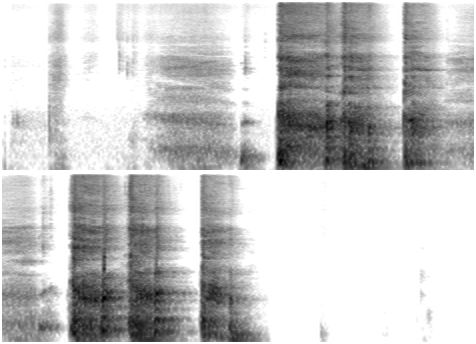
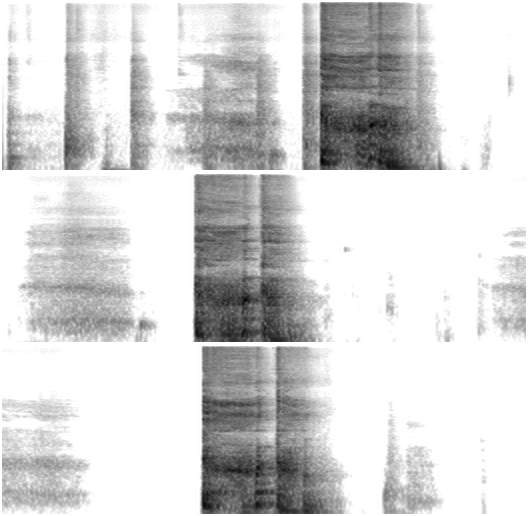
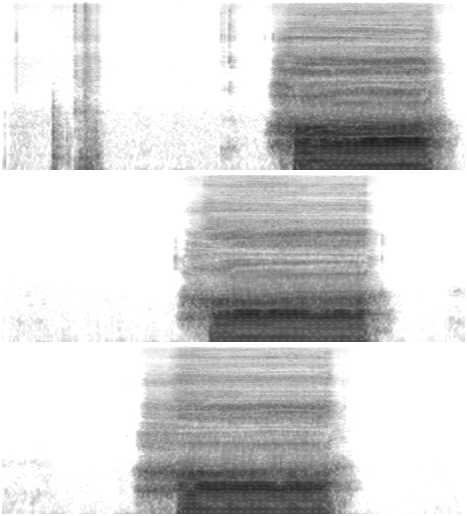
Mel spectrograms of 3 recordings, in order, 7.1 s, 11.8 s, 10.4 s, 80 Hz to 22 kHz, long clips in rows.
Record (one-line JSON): {"cough_length": "7.1 s", "cough_amplitude": 32475, "cough_signal_mean_std_ratio": 0.38, "three_cough_length": "11.8 s", "three_cough_amplitude": 32475, "three_cough_signal_mean_std_ratio": 0.32, "exhalation_length": "10.4 s", "exhalation_amplitude": 18078, "exhalation_signal_mean_std_ratio": 0.44, "survey_phase": "beta (2021-08-13 to 2022-03-07)", "age": "18-44", "gender": "Male", "wearing_mask": "No", "symptom_cough_any": true, "symptom_runny_or_blocked_nose": true, "symptom_shortness_of_breath": true, "symptom_sore_throat": true, "symptom_fever_high_temperature": true, "symptom_other": true, "symptom_onset": "2 days", "smoker_status": "Never smoked", "respiratory_condition_asthma": false, "respiratory_condition_other": false, "recruitment_source": "Test and Trace", "submission_delay": "2 days", "covid_test_result": "Positive", "covid_test_method": "RT-qPCR", "covid_ct_value": 35.3, "covid_ct_gene": "ORF1ab gene"}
